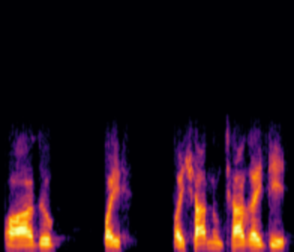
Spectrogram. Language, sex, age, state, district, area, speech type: Manipuri, male, 60+, Manipur, Thoubal, rural, conversation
